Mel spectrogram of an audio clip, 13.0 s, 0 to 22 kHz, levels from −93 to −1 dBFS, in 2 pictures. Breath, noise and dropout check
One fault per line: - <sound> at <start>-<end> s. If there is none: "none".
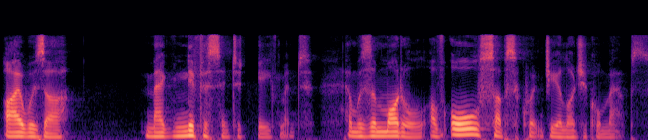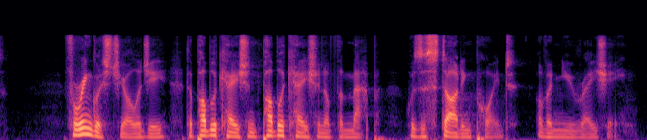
- dropout at 2.4-2.6 s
